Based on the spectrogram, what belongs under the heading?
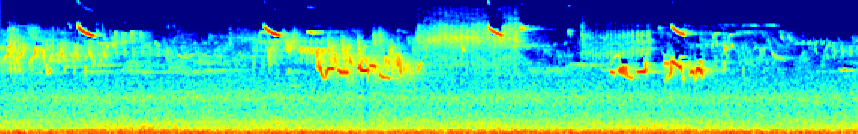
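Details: Penduline tit gathering nest material at a birch nest only begun as a ring, Fysingen, Uppland, Sweden, parabolic recording: four thin, high falling whistles spaced a few seconds apart, with chattering of other birds and low wind noise.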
